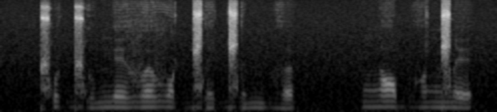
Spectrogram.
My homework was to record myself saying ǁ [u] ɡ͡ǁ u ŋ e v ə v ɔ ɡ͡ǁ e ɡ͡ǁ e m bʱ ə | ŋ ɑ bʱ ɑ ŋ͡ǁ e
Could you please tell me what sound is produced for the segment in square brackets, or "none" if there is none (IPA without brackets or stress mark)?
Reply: u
